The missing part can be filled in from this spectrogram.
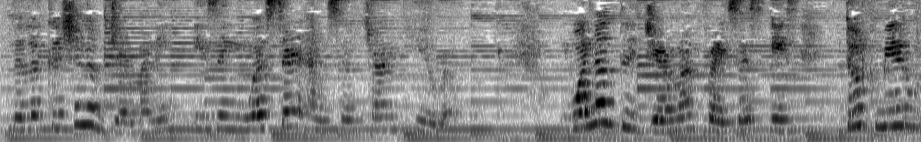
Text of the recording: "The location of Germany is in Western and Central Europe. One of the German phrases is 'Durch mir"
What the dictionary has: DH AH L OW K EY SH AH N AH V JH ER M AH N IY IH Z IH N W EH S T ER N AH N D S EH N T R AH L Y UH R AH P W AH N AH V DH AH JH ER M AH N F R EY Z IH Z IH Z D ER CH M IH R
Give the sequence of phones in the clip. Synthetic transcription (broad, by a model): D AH L OW K EY SH AH N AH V JH ER M AH N IY IH Z IH N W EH S T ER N AH N D S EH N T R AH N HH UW W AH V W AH N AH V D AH JH ER M AH N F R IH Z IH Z IH Z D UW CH M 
